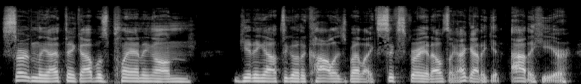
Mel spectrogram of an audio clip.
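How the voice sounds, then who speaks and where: A man from Alabama, hosting a podcast interview in a relaxed, hedging way with many fillers. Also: medium pitch, fairly quick, no room sound. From Alabama, USA. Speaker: podcast host. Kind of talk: casual interview conversation. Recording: dry close sound.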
